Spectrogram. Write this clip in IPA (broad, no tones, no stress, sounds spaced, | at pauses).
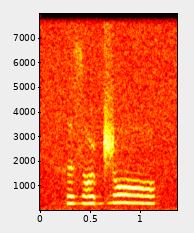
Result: h ə z ɔ ɖ͡ʐ ɔ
